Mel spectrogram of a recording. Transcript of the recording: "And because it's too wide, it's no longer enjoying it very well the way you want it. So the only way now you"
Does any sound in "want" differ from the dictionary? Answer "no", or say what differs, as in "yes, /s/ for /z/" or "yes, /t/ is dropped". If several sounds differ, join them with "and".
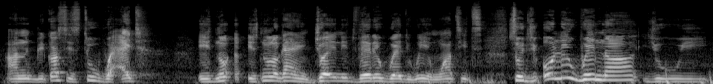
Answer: no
